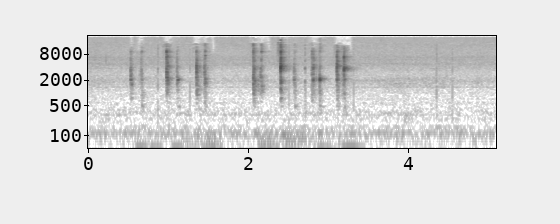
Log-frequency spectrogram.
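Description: Quick, close keystrokes on a computer keyboard typing a trail name, irregular bursts of clicks over about four seconds, then trailing off into quiet.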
